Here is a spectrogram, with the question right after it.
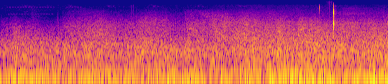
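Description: A bombing run in a video game rumbles as a continuous, loud, broadband explosive roar that fills the whole stretch, with a faint sharp click near the end.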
